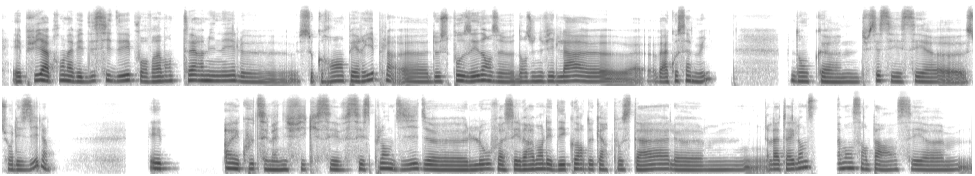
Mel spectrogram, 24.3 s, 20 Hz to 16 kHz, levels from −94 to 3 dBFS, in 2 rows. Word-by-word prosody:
et 165 - +2
puis 195 +5 0
après 195 +1 +5
on 200 - +4
avait 165 -3 +3
décidé 185 +3 +1
pour 180 -5 -3
vraiment 170 +3 +1
terminer 190 -1 +3
le 115 - -4 0.2
ce - - -4
grand 170 +4 -1
périple, 185 +4 0
heu, 155 -1 -1
de 165 +2 -1
se 170 0 -2
poser 180 -1 +4
dans 185 -5 +2
un 155 -1 -1
dans 160 0 -2
une 170 +1 -1
villa, 175 +1 +1
heu, 125 - -1 0.2
à - - -12
bah, 160 - 0
à 155 - +1
Koh 185 +3 -2
Samui, 180 +4 -2 1.0
donc, 170 -1 -2
hem, 150 -1 0
tu - - -9
sais, 190 - +2
c'est 175 -4 -2
c'est, 160 0 -1
heu, 150 - -2
sur 165 - -2
les 160 +4 -1
îles - - -2 1.3
et 195 -2 +4 0.7
ah 200 -1 +4
écoute, 185 0 0
c'est 170 - +1
magnifique, 160 +1 0
c'est 165 -2 0
f 155 - -8
c'est 165 +2 -1
splendide, 180 0 0
heu, 155 -2 +3
l'eau 165 +3 +2
enfin, 175 -2 0
c'est 160 +1 +2
vraiment 170 +3 +3
les 180 -2 +3
décors 170 +3 +2
de 170 - -1
carte 165 -2 -3
postale, 165 +2 0
hem, 155 0 -2 0.2
la 175 0 +2
Thaïlande, 185 +7 +1
c'est 235 - -6 0.3
vraiment 210 +1 +2
sympa, 175 -4 -3
hein. 160 +1 -2
C'est, 165 0 -3
hem, 155 +1 -2
170 Hz, 165 wpm, -33 LUFS, 155-185 Hz, 1.3 s, après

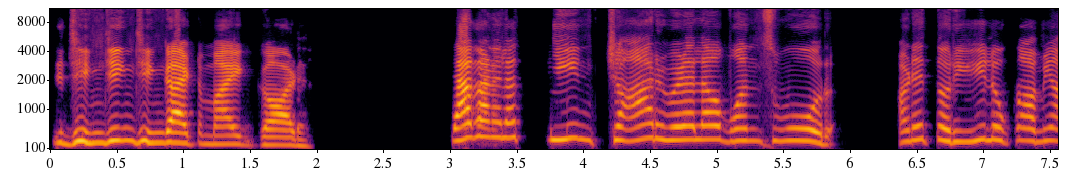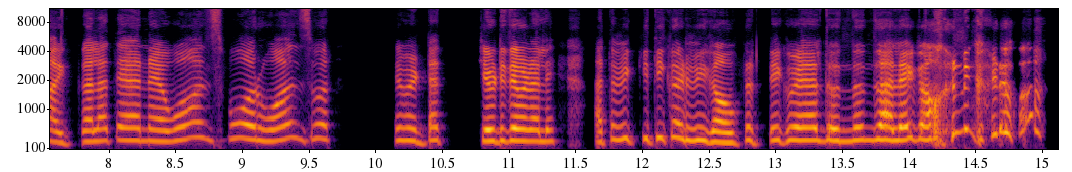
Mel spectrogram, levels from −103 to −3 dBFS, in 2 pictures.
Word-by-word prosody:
झिंग, 235 -2 +2
झिंग, 285 +1 +3
झिंगाट 235 -3 +5
माय 200 0 +2
गॉड! 175 -2 +2 1.1
त्या 300 +4 +9
गाण्याला 350 -2 +3 0.3
3-4 305 0 0
वेळेला 305 +1 +2
वन्स 275 0 -5
मोर 275 -3 -1 0.5
आणि 285 +5 -2
तरीही 270 +1 -1
लोकं 290 -1 -4
आम्ही 275 0 -2
ऐकायला 255 +1 -2
तयार 285 -1 -1
नाही 270 -1 -2
वन्स 300 +3 -5
मोर, 325 -2 -2
वन्स 300 +4 -5
मोर, 330 -1 -5
ते 310 -2 -17
म्हणतात 285 0 -4 0.3
शेवटी 270 +1 +3
ते 280 - +7
म्हणाले 265 -1 +2 0.3
आता 275 +6 -7
मी 325 +1 -2
किती 340 +1 -2
कडवी 295 -4 0
गाऊ? 240 -2 +4
प्रत्येक 290 +1 -7
वेळेला 290 0 +3
2-2 285 +1 -2
झाले 295 -1 +5
गाऊन 430 +10 +1
कडवं 465 +2 -2
285 Hz, 150 wpm, -23 LUFS, 260-310 Hz, 1.1 s, त्या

